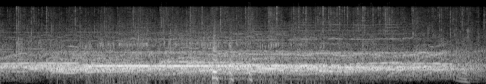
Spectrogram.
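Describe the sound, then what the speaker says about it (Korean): Seminar audience at a Haegang Group company event applauding and cheering, a dense, steady wash of clapping and crowd noise that holds for several seconds and eases slightly at the end. "너무 열정적으로 환호해 주셔서 감사합니다"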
